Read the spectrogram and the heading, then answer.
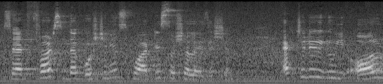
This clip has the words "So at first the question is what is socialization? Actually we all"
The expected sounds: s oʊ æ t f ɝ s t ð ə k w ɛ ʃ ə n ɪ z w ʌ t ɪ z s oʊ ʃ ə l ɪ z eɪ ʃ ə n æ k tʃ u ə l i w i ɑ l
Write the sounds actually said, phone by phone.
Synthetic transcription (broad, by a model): s oʊ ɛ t f ɝ s t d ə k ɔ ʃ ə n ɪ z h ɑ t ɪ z s oʊ ʃ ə l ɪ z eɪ ʃ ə n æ k tʃ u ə l i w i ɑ l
